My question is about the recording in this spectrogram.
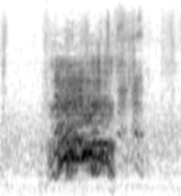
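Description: A goat bleating once, a single wavering call of about a second near the middle. It is calling after its keeper, who has left the camera at the fence and walked away.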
